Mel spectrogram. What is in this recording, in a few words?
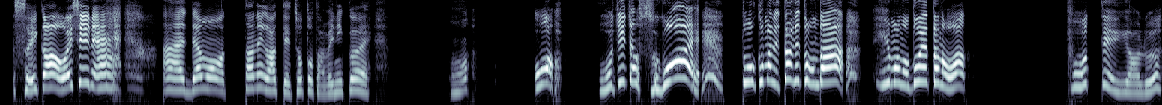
boy, voice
